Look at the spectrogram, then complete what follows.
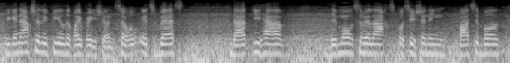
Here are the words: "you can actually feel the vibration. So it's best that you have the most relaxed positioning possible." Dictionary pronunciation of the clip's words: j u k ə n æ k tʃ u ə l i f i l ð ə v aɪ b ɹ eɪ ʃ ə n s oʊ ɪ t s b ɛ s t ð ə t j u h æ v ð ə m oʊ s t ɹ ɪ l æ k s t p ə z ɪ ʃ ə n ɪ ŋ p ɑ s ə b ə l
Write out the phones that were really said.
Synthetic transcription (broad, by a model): j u k ə n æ k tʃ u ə l i f i l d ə v aɪ b ɹ eɪ ʃ ə n s oʊ ɪ t s b ɛ s t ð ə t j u h æ v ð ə m oʊ s t ɹ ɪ l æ k s p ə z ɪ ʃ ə n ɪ ŋ p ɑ s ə b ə l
